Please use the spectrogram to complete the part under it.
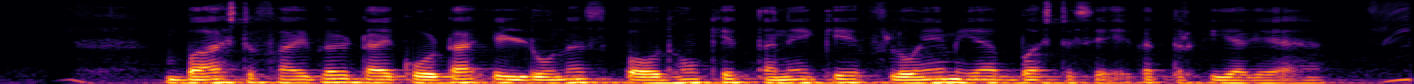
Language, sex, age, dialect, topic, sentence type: Hindi, male, 18-24, Kanauji Braj Bhasha, agriculture, statement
